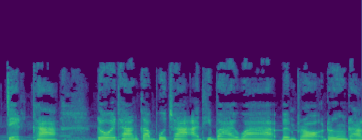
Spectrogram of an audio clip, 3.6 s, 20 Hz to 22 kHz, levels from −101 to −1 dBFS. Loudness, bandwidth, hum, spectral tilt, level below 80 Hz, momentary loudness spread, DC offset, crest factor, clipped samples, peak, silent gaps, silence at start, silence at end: -30 LUFS; 13 kHz; none; -4.5 dB/octave; -58 dBFS; 4 LU; under 0.1%; 18 dB; under 0.1%; -12 dBFS; none; 0.05 s; 0 s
